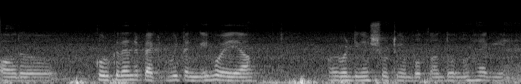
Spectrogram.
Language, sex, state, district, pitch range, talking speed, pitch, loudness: Punjabi, male, Punjab, Kapurthala, 170-195 Hz, 125 wpm, 180 Hz, -22 LUFS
